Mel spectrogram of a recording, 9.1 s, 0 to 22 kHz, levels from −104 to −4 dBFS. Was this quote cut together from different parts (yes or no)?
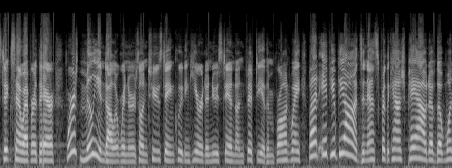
yes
